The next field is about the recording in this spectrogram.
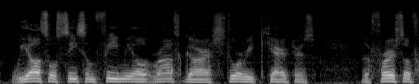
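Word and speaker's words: Hrothgar: dant is a female rothgar first introduced as a male only option in a shadowbringer expansion the long waited female rothgard the H is silent by the way it says will uh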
